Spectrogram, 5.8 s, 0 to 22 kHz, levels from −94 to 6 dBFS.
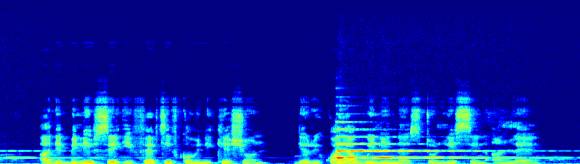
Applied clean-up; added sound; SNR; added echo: none; Piano; -4 dB; none.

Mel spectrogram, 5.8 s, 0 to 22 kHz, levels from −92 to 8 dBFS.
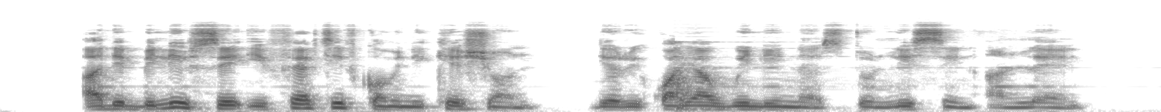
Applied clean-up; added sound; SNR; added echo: neural mask model DeepFilterNet 3.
